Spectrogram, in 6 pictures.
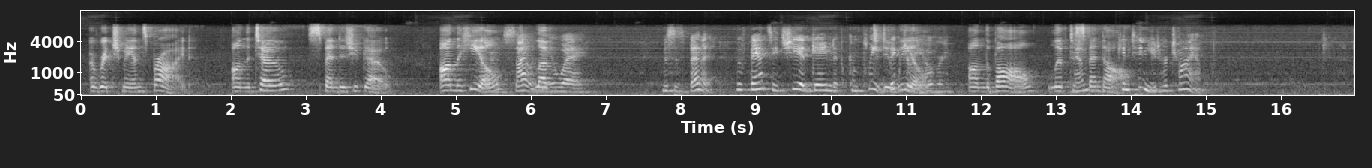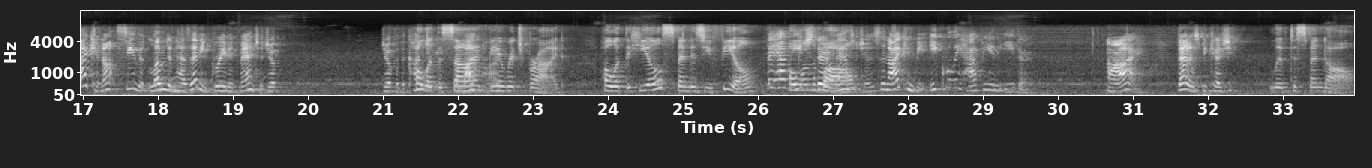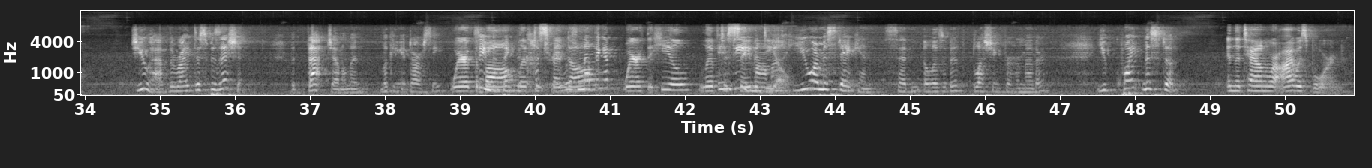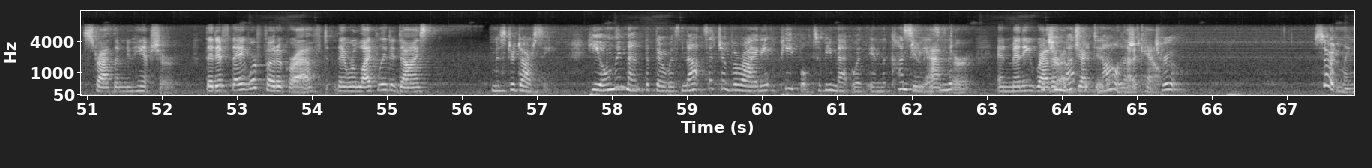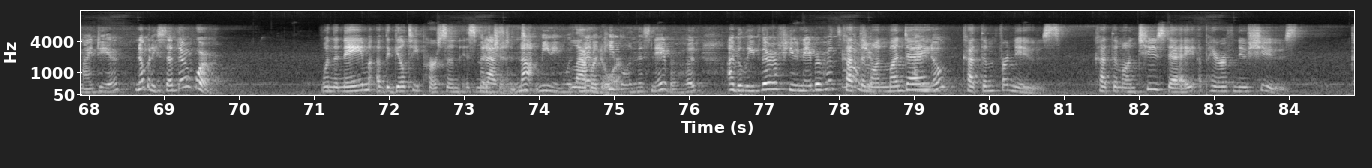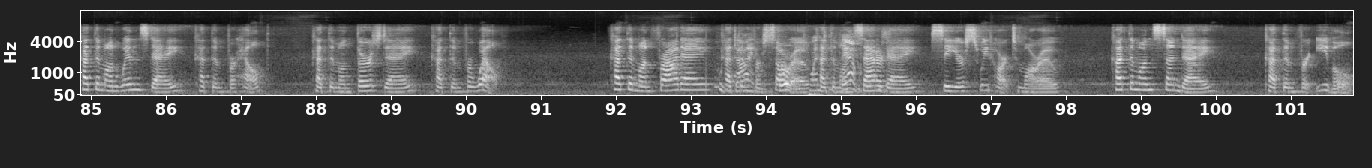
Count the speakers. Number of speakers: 2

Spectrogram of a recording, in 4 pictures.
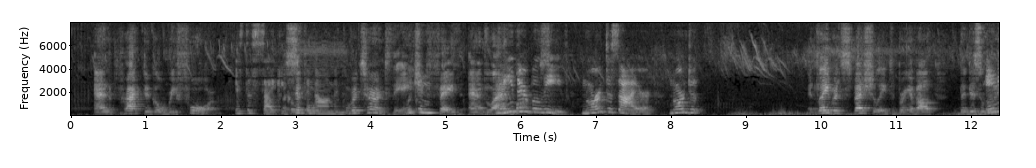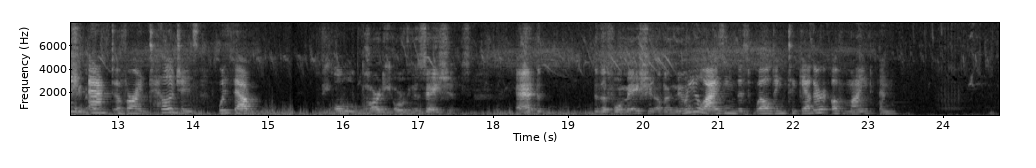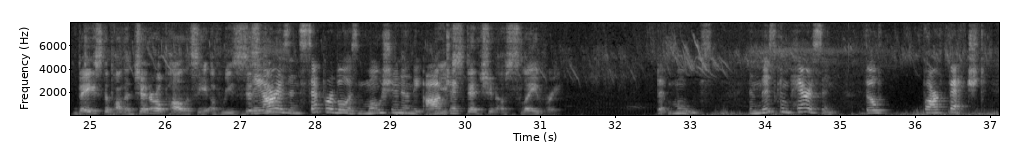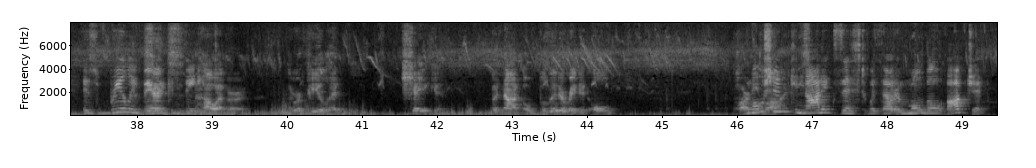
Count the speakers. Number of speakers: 2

